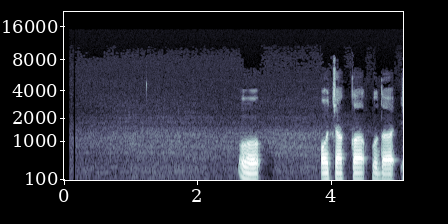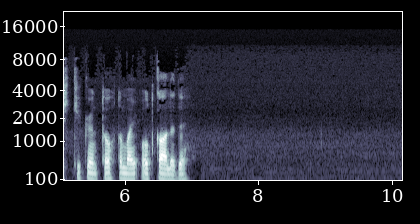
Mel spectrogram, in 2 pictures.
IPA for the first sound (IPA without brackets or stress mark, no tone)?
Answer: u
